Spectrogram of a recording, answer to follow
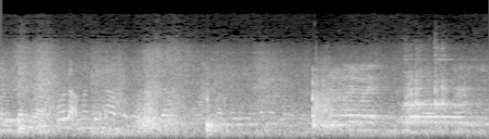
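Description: People's voices talking. About four seconds in comes one long held voiced sound, lasting close to two seconds.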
